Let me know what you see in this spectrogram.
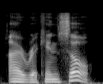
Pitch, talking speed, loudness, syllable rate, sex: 125 Hz, 175 wpm, -16 LUFS, 5.0 syllables/s, male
